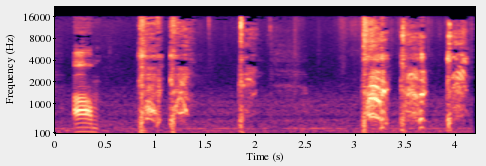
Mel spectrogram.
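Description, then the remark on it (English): A series of loud coughs in irregular bursts, with a throat-clearing sound mixed in, spread across a few seconds with brief pauses between them. “Sorry, coughing today.”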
